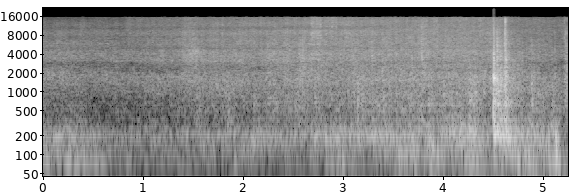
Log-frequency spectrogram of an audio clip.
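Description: A loaded wheeled cart rolling over a concrete floor with a low rumble, carrying a heavy cast-iron brake drum, with a sharp clunk about four and a half seconds in and a smaller one near the end.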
